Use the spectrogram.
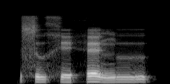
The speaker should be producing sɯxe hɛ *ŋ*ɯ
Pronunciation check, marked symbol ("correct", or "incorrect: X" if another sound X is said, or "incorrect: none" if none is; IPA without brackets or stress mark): correct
